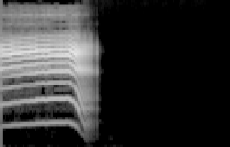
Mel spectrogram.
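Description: A young woman's long, drawn-out high-pitched cry, held steady and then dropping away as it cuts off about a second in, followed by silence.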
